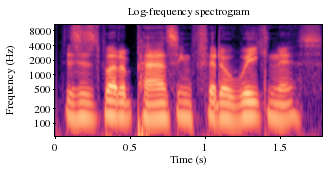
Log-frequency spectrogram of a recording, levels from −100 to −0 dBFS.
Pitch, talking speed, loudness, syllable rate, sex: 130 Hz, 270 wpm, -18 LUFS, 6.1 syllables/s, male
